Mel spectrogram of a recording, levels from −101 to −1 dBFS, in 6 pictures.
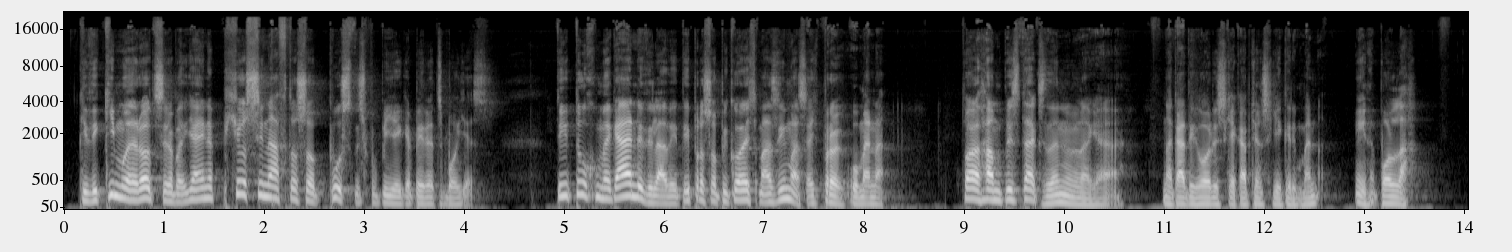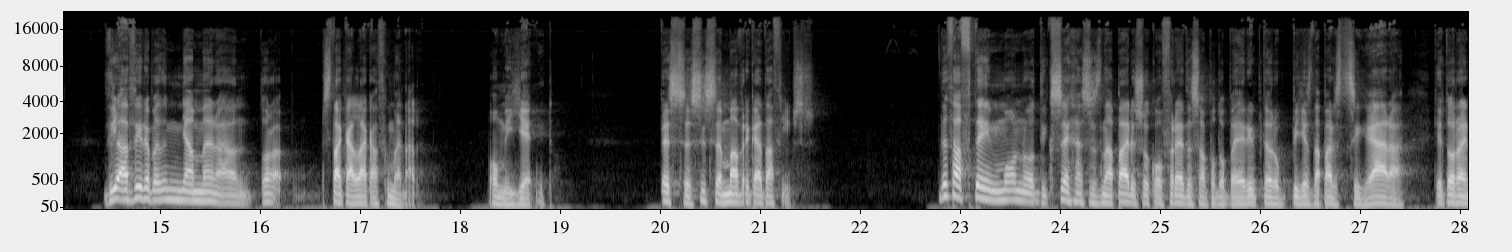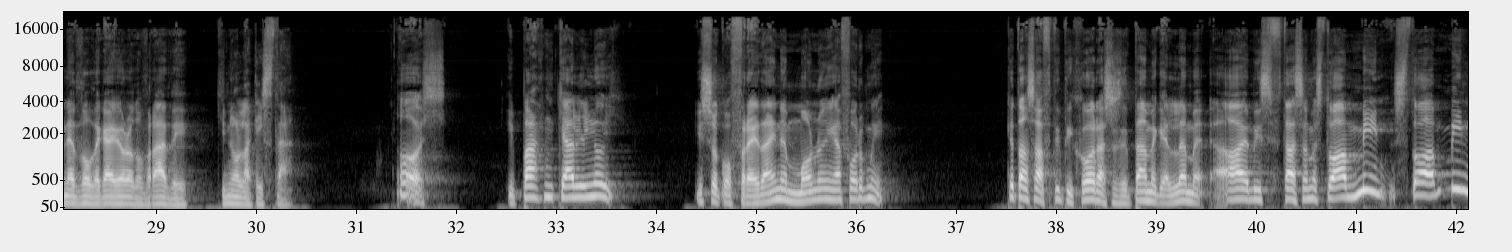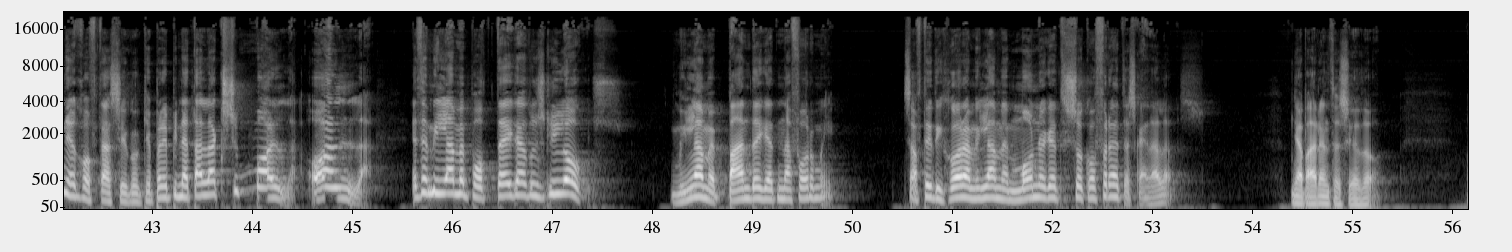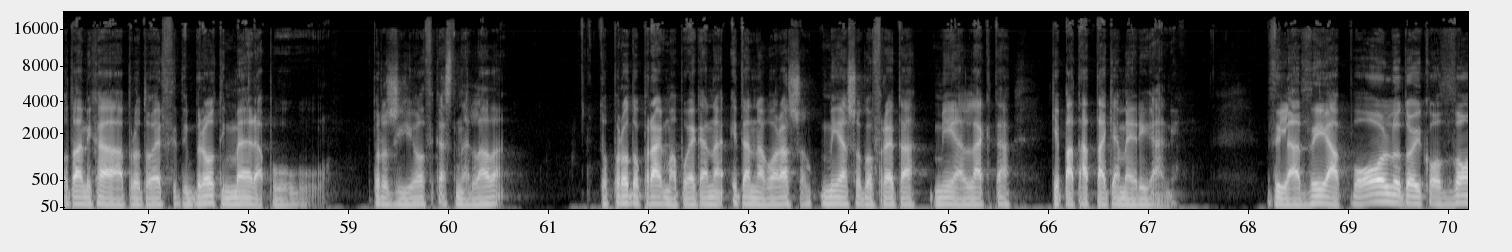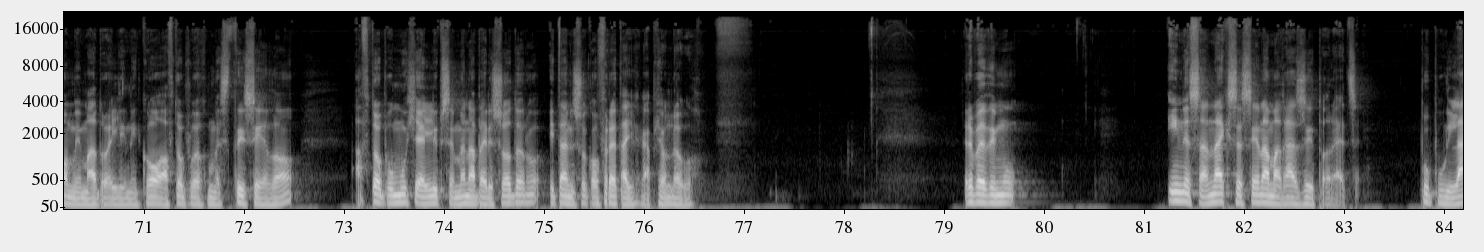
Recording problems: abrupt cut into speech; at the end

